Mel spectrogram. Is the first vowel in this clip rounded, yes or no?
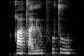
no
